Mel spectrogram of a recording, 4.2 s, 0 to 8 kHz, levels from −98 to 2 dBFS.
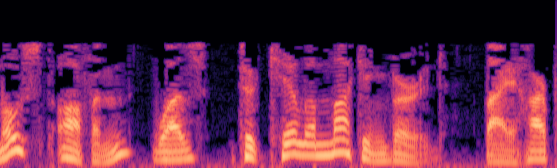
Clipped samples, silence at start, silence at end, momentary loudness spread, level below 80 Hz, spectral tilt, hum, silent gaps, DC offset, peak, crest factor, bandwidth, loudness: under 0.1%; 0 s; 0.05 s; 8 LU; -34 dBFS; -13 dB/octave; none; none; under 0.1%; 0 dBFS; 16 dB; 4 kHz; -16 LUFS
